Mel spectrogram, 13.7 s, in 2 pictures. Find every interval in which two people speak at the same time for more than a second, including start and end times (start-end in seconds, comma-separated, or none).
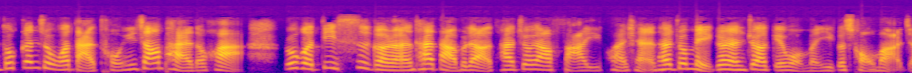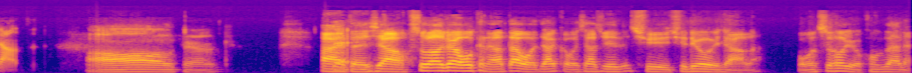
none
